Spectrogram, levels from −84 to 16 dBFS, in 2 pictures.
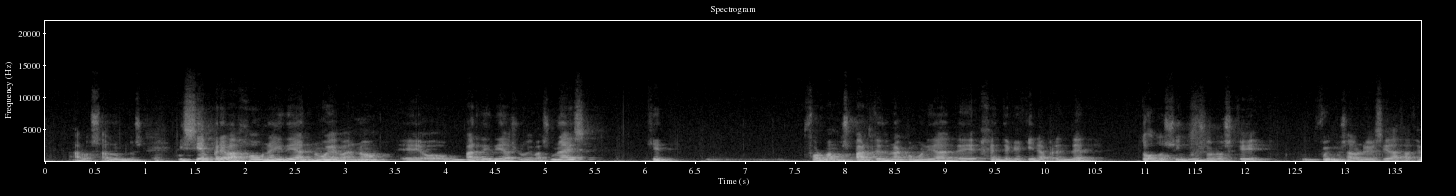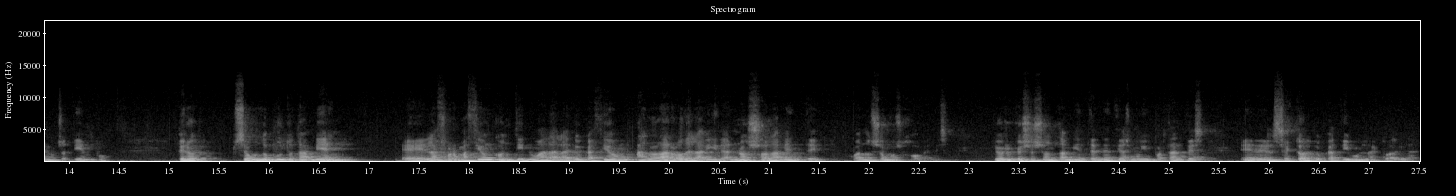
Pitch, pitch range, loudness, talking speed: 100 Hz, 85-110 Hz, -21 LUFS, 170 wpm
